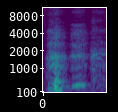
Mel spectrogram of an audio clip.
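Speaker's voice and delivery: short high giggle; quick amused laugh; light giggle. Real, not acted. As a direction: giggle at your own joke. Laughs at own reaction.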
